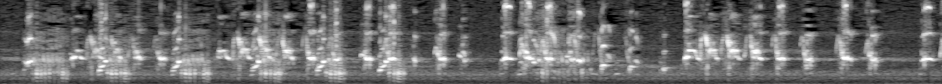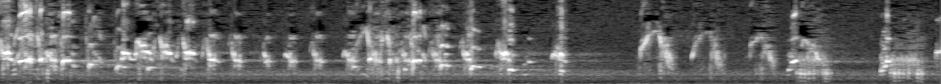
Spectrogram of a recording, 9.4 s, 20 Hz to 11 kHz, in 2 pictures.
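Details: Haunting vocals from a subadult bald eagle visiting a nest and the branches above, 19 Dec 2022: nearly continuous high, piping chatter, fast staccato notes tumbling one after another for the whole stretch.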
